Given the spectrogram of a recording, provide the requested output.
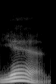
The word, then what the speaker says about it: Jan: is ireland okay so my name is jan but pronounced yan i am a boy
